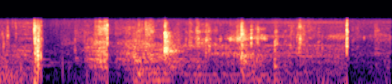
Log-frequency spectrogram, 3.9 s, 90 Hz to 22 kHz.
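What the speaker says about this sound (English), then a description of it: "use two hands to open this hood up" The hood of a 1959 Chevrolet Apache pickup being lifted open, heard as scattered metallic clunks, creaks and a sharp latch click close by, with no talking.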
